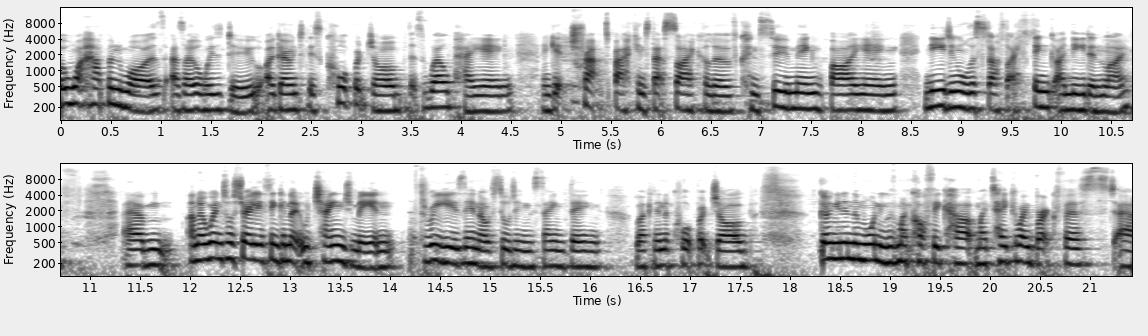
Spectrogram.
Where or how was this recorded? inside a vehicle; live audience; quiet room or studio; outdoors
live audience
